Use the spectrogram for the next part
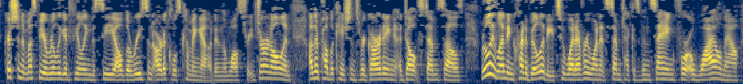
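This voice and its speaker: A woman's voice: on the low side, fast, hardly any pauses. A woman co-hosting an infomercial, presenting scripted lines and interview questions in a polished way. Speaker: infomercial co-host.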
